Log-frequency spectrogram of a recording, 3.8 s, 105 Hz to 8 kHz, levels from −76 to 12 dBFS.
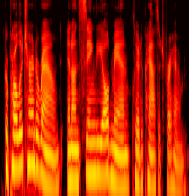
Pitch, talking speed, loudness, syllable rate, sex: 155 Hz, 220 wpm, -20 LUFS, 5.9 syllables/s, female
